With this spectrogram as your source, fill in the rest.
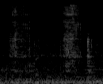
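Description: Quick faint ratcheting clicks of a Nissan Xterra brake adjuster, three short bursts in uneven rhythm, close by and alone against a quiet background.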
